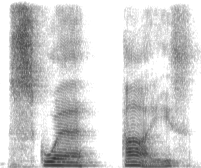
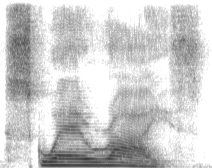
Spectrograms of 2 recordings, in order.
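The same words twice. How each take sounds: First: The R stays with 'square', words kept apart. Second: The R moves to the start of 'eyes'. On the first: The speaker calls it wrong. "So it's not square eyes" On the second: The speaker calls it right. "it becomes square eyes"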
